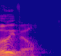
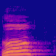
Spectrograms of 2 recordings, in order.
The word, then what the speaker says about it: Louisville: You know, because I always used to think it was Louisville. – Louisville Slugger. Yeah. – Of course. But yeah. – It turns out, no. – No, no, no. – And so I don't know what the joke would necessarily be. But like, you know, I was talking to some of you guys. And from what I can understand, like, the less actual sounds I make, the closer I am to pronouncing it.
